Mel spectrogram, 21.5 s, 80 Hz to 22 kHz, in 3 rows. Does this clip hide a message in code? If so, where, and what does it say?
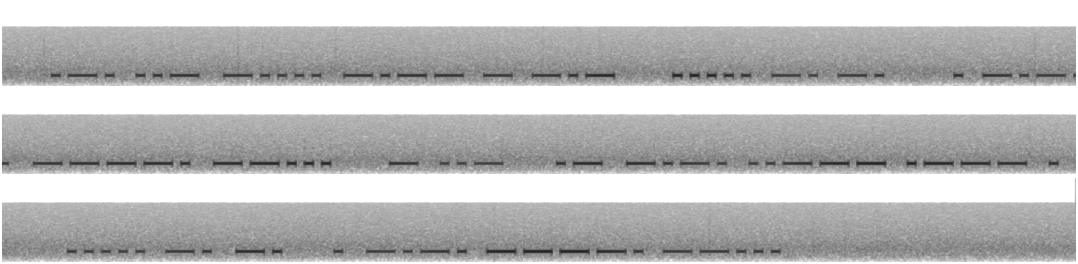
Yes: Morse code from 0.3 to 19.6 s, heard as a keyed tone, hand-sent with a paddle, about 21 wpm, 510 Hz, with radio static, fading and a narrow filter. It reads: RU6YTK 5NN EC97 TU AC2JE 5NN EC97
